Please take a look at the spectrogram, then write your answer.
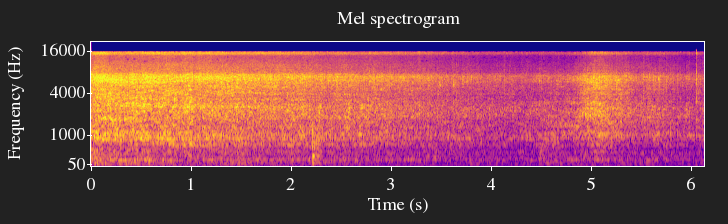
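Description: Spice paste hits hot oil tempered with curry leaves, giving a steady broad sizzle and hiss that slowly settles, then swells briefly again as it cooks, close and alone with no talk.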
